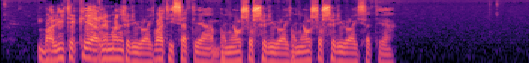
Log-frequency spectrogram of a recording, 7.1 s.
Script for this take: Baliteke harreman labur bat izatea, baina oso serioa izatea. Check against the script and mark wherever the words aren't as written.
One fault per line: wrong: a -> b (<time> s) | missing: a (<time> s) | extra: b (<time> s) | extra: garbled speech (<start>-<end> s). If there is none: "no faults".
wrong: labur -> serioa (1.7 s)
extra: baina oso serioa (3.9 s)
